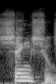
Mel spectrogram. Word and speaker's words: Zhengzhou: Zhengzhou, ¿está bien pronunciado? ¿Cómo se dice? – Zhengzhou.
